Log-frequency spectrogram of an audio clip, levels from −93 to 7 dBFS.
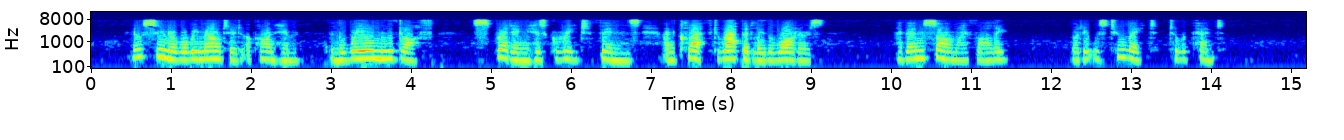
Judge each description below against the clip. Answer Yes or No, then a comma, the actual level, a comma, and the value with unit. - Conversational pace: No, slow, 130 wpm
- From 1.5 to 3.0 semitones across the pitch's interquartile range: Yes, narrow, 2.5 semitones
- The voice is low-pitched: No, high, 200 Hz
